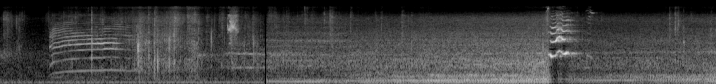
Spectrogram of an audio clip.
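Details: Domestic cat trying to scare off a friendly abandoned puppy, giving a loud harmonic meow-wail with a sliding pitch near the start, followed by rustling and a sharp knock in the background.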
